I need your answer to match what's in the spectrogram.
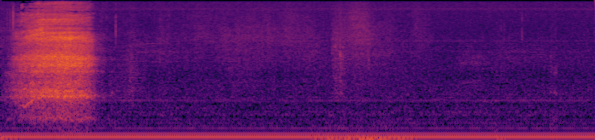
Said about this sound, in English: Ooh. That was a big yawn. Yeah, it was.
